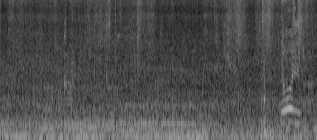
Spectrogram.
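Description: Car cabin noise while driving: a steady low rumble of engine and road, with a level hum through the first few seconds that eases off about four seconds in. A brief voice sound comes near the end.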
